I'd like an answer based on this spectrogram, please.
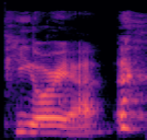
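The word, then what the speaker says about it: Peoria: that's at but how do you say it Poria Poria got you now iet's been uh working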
